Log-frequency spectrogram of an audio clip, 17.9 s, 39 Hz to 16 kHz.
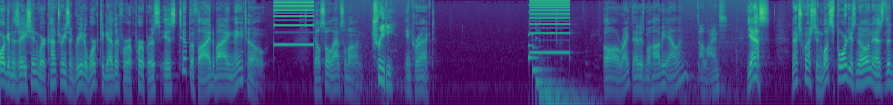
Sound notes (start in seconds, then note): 10.6 bell chimes, time expires; 10.6 buzzer sound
